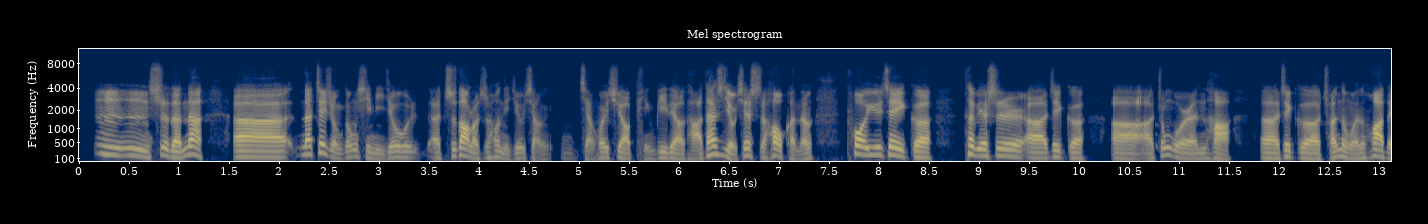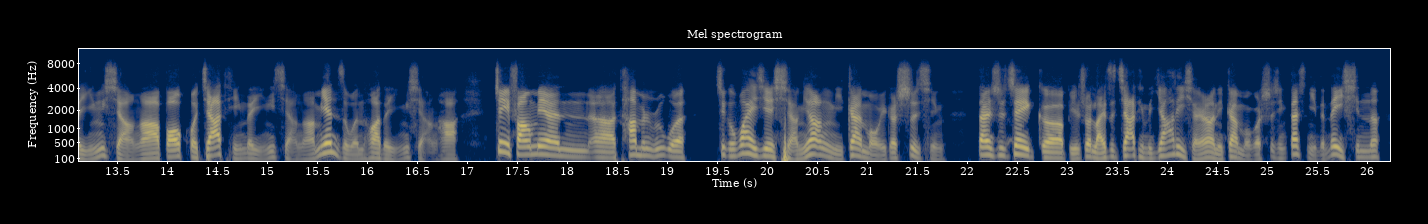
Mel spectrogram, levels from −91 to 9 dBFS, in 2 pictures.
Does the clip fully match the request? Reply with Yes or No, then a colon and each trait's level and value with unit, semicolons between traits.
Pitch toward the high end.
No: medium, 140 Hz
